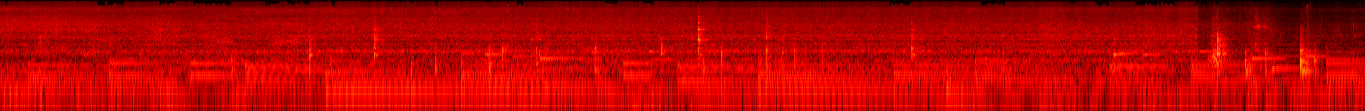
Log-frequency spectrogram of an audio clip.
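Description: Pineapple payasam stirred in a pan, soft scraping and bubbling sizzle with occasional sharper clinks of the spoon against the metal, steady and close, with a droning tone running beneath.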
